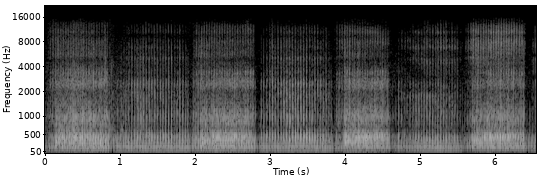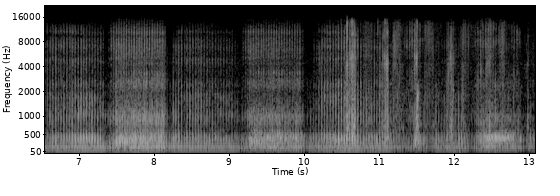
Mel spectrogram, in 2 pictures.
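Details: A house cat purrs in rhythmic cycles of roughly a second each, the rumble rising and falling with every breath, a short crackling rustle near the end.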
